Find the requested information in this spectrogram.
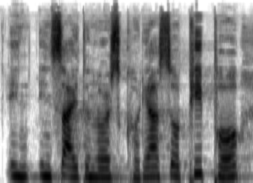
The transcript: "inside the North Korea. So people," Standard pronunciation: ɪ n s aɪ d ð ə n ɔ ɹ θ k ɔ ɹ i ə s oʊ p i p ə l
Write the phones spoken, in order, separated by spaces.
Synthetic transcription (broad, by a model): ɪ n s aɪ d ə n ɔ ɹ s k ɔ ɹ i ə s oʊ p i p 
